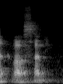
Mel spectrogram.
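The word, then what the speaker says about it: croissant: मुद्दामहूनच English मध्ये लिहिलय spelling जरी टी ने संपत असलं तरी त्याचा फ्रेंच उच्चार क्रॉस असाच अनुनासिकतेने संपणार फ्रेंच आणि मराठी या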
